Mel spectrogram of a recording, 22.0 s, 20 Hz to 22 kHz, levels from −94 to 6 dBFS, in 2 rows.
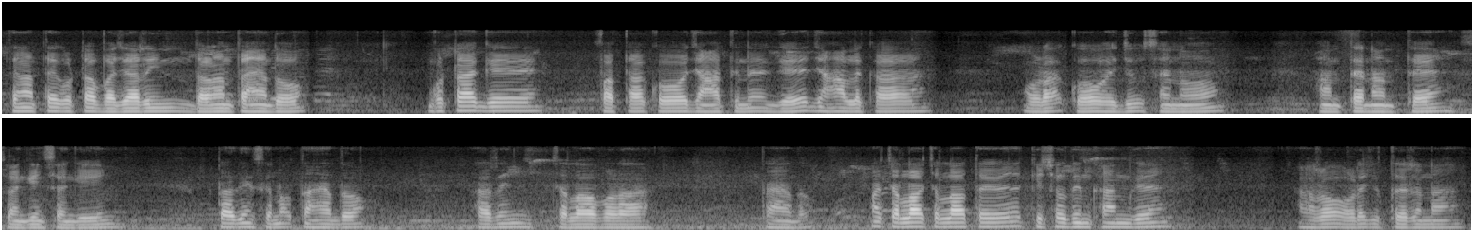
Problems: background sounds at intervals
